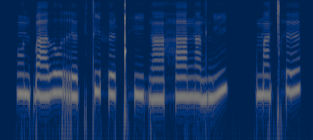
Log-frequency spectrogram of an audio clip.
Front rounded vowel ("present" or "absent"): present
